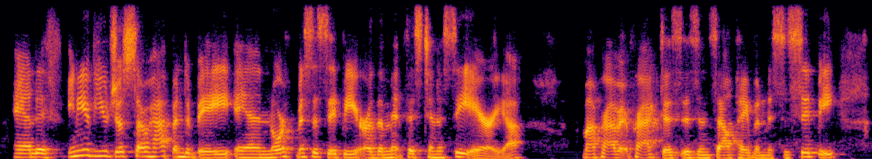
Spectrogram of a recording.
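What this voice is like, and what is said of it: Deep Southern US accent. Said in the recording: “my deeply Southern accent.”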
